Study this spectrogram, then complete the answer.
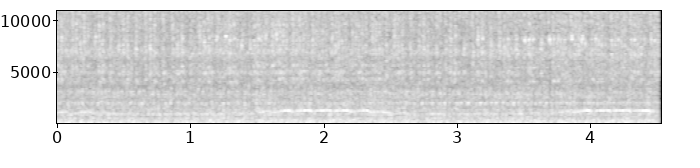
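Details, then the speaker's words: Lexus RX 300 V6 idling with a misfire: uneven, loping, stumbling note, with a clear change as a coil plug is unplugged to test cylinders; one cylinder is not operating properly. "Oh, did you see that? Listen, it makes a definite change in the note of the engine. You hear it?"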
